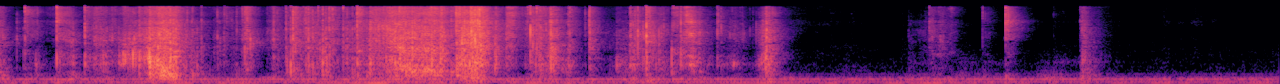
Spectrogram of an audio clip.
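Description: Foil wrapper of a Topps trading card pack being torn open and crinkled for about four seconds, followed by a few light clicks and rustles.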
